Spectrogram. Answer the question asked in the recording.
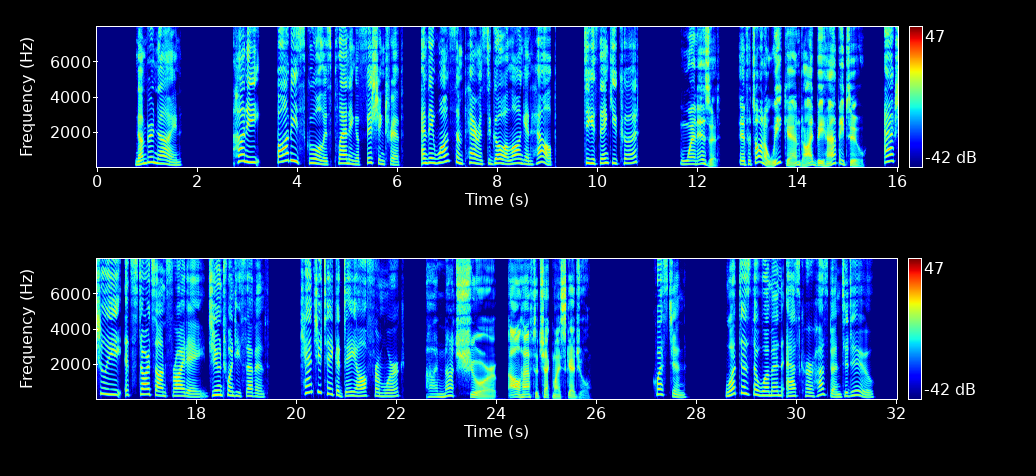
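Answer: Help on Bobby's school fishing trip, taking a day off work.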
